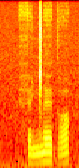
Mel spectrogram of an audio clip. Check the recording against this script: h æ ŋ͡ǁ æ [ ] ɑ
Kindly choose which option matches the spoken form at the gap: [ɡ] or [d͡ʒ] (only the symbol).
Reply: ɡ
